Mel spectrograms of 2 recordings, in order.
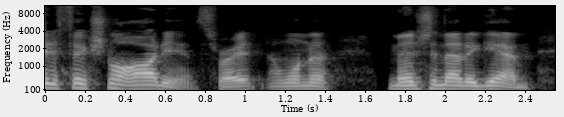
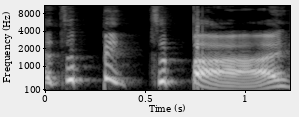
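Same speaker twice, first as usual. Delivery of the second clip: put-on Italian accent; 9 semitones higher, 9 dB louder than usual. Explaining a word with a pizza example: stereotypical Italian accent. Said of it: "that's my best Italian accent".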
